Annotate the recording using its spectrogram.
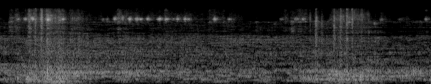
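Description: Car driving over a flyover, heard from inside the cabin: road and engine noise with quick clicks and rattles, louder in the first couple of seconds.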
